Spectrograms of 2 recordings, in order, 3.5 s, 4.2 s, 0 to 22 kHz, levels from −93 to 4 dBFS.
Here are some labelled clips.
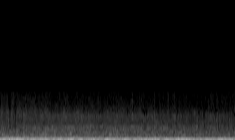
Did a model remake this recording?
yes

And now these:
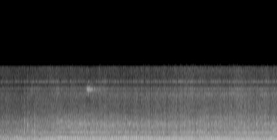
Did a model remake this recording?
yes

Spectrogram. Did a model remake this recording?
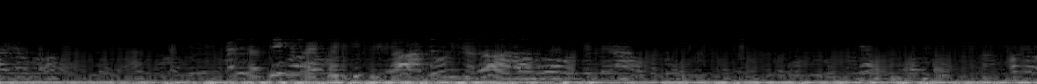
yes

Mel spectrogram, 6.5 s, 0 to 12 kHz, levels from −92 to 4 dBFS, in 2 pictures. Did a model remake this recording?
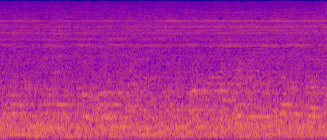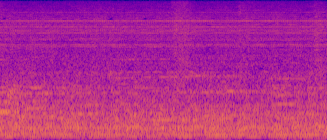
no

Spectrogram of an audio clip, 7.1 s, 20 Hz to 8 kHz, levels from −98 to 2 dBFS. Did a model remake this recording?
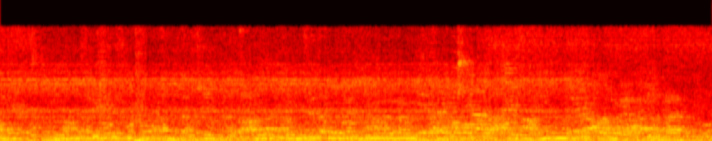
no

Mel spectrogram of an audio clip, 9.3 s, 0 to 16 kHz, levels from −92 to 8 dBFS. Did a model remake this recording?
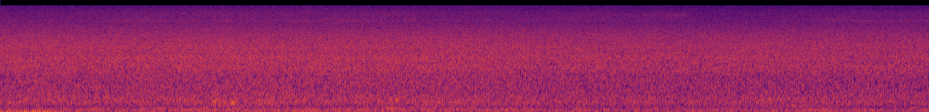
no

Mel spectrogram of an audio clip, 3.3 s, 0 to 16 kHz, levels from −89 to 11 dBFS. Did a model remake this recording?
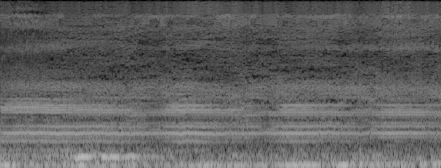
yes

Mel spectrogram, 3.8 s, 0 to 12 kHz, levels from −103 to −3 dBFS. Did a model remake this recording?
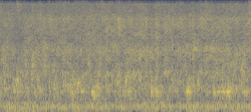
yes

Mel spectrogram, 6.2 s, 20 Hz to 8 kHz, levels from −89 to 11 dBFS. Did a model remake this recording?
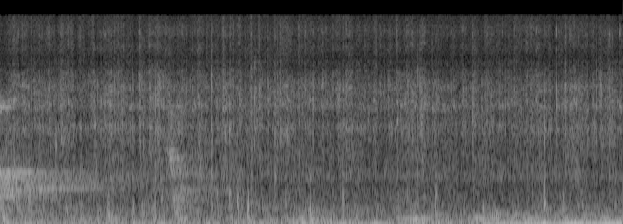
yes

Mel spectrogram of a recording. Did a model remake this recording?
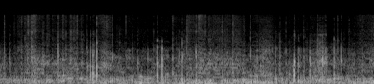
yes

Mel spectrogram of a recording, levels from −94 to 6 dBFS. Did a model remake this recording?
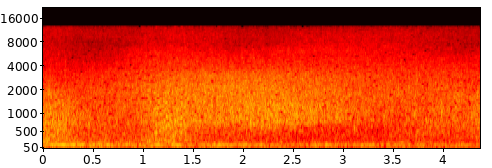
no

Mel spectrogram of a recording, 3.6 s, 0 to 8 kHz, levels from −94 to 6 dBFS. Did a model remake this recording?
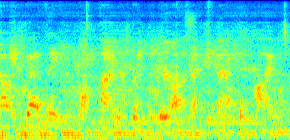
yes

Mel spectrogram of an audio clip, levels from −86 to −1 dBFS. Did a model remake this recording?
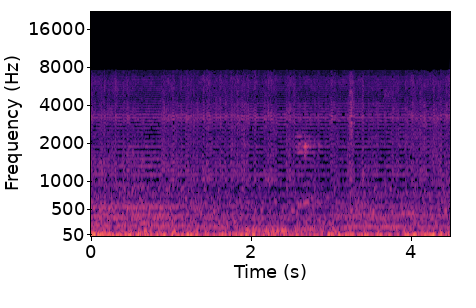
yes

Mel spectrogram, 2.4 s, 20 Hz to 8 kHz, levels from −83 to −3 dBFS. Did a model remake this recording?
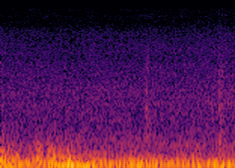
no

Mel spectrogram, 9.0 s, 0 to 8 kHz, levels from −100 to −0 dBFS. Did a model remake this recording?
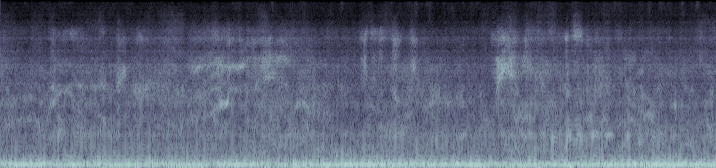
yes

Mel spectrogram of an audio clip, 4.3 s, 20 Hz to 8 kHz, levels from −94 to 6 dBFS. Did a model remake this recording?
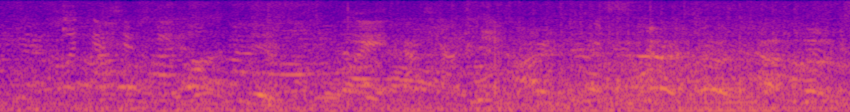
yes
